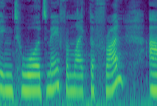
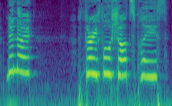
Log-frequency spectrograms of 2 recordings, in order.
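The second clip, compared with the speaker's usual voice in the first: much higher, a bit louder, pleading; 12 semitones higher, 3 dB louder, slower than usual. Retold or imitated. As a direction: squeak it out politely. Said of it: "I'm like".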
